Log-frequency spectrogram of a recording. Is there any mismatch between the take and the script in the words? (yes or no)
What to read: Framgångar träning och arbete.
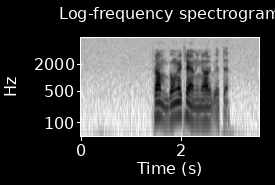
no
